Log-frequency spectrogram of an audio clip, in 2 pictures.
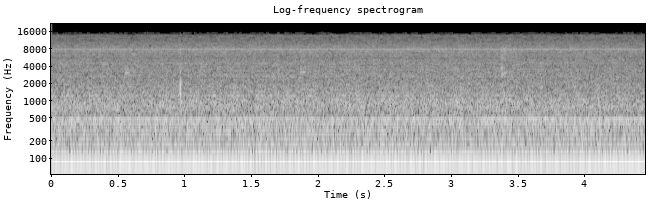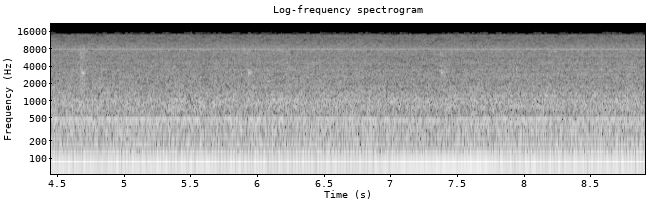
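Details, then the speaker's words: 2003 Mercedes S55 AMG at idle on ramps, about 186,700 miles, just after ABC/power steering hydraulic pulsation damper replacement, run to purge air before cycling suspension: even steady idle, no pump whine, groan or knock; normal idle. "i'm gonna start the car lets it run for a little bit so if there's some air it'll work its way out"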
